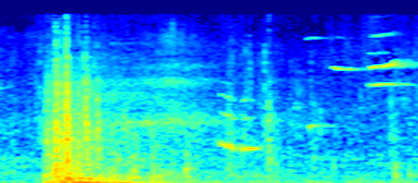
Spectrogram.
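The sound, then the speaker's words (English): A door is pulled open with a single heavy clunk, followed by a few faint squeaks and thin chirps fading. No one speaks. “Open the door.”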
